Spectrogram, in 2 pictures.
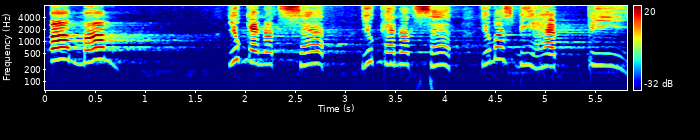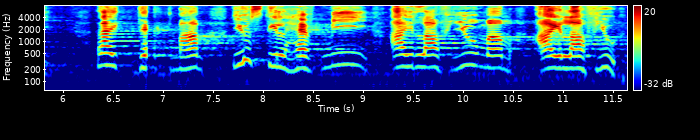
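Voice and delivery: put-on high, slow, earnest child comforting mom; high little boy voice, slow and tender; child's voice. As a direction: coax mom like a small boy.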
